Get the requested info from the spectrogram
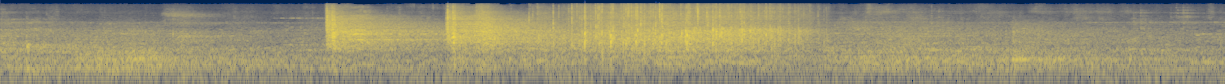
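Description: A sharp crack as a stack of tiles is broken with an elbow strike, a second impact about a second later, then audience applause for about three seconds.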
